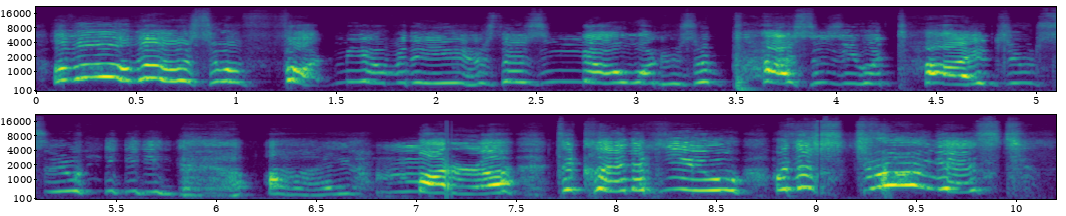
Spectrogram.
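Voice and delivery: very high, loud villain declaration; Madara. Acted. Madara praising an opponent's Taijutsu, high loud proclamation. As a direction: proclaim it high and loud, drawing out the last words.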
